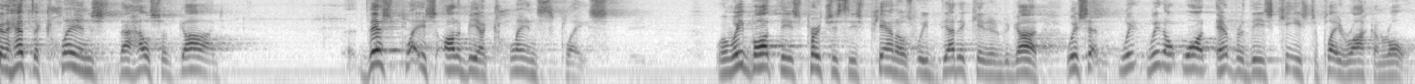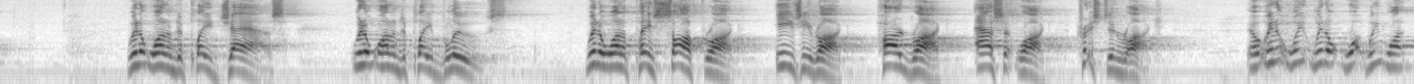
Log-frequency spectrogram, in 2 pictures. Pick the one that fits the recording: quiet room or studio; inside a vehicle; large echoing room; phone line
large echoing room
